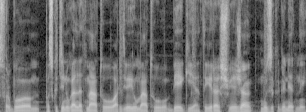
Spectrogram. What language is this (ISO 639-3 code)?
lit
